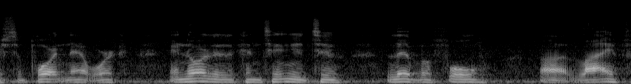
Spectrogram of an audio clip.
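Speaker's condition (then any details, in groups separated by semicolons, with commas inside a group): ALS; onset left hand weakness, then right hand; diagnosed 3 years ago, walking difficulty, progressing, in-home caregiver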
